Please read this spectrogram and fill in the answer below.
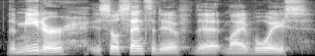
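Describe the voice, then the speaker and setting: A man's voice: lowish voice, a little slow. A man reviewing a bow at a shop, casually talking through each measurement as he checks it. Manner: upbeat, talks through measurements as he works; says he has a loud voice. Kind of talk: casual hands-on product testing.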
